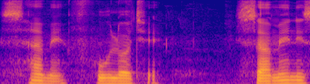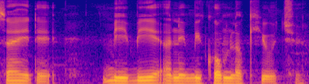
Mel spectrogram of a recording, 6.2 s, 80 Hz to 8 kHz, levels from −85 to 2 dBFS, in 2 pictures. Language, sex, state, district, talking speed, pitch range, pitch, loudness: Gujarati, male, Gujarat, Valsad, 105 wpm, 100-105 Hz, 100 Hz, -19 LUFS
